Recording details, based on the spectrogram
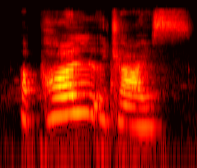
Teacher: Primary stress is on the second syllable and secondary stress is on the fourth syllables. All other syllables are unstressed. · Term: pattern 4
